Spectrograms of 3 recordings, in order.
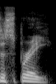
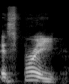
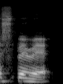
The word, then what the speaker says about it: Esprit: It's pronounced Esprit, all right? It is. Esprit. Thank you for watching Esprit, not a spirit.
